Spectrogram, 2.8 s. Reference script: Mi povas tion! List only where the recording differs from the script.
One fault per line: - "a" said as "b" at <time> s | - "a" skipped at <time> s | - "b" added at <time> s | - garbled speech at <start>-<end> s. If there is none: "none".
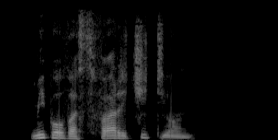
- "fari ĉi" added at 1.0 s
